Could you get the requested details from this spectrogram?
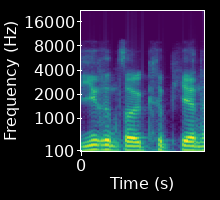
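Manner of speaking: plain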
